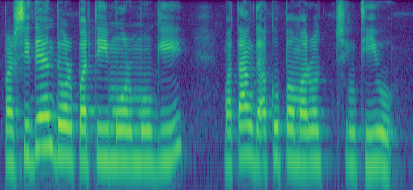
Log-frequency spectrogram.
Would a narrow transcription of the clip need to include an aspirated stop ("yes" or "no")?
yes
